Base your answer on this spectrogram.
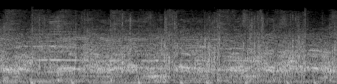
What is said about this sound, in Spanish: Lo que acabamos de escuchar son las protestas que continúan en todo Chile, luego de que el Senado aprobara la construcción de 5 grandes hidroeléctricas en Aysén, al sur del país chileno.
